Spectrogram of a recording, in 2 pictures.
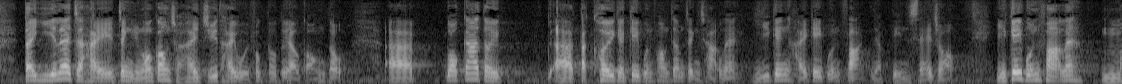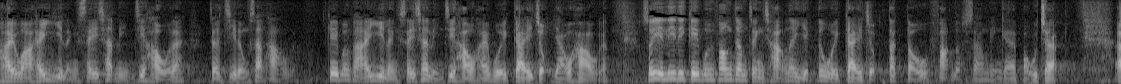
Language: Cantonese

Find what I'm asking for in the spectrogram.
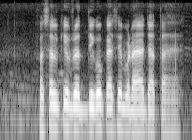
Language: Hindi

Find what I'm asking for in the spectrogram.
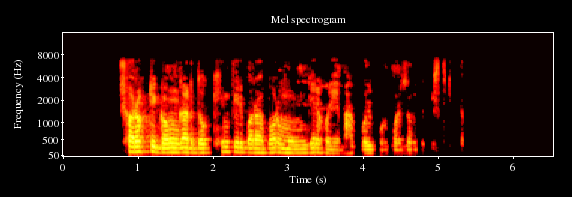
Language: Bangla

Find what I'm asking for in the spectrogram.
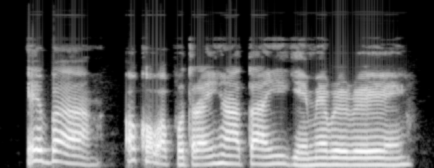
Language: Igbo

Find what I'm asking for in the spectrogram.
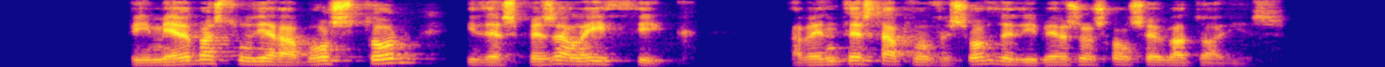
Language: Catalan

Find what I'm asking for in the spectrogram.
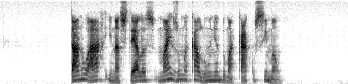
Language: Portuguese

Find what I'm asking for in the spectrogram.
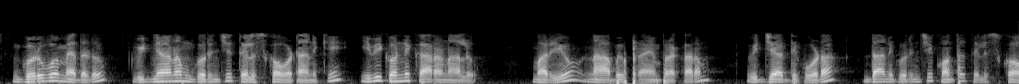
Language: Telugu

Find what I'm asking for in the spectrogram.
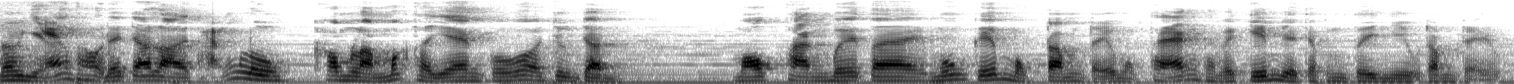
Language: Vietnamese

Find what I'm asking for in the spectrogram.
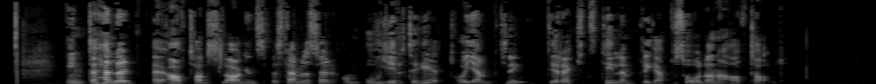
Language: Swedish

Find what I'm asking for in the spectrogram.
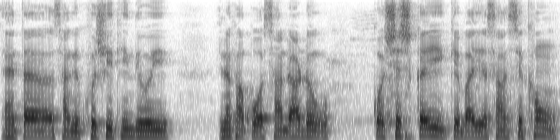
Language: Sindhi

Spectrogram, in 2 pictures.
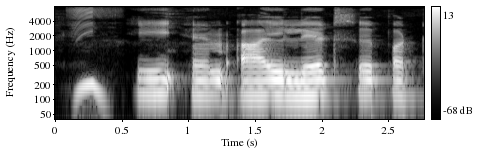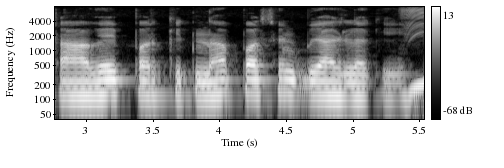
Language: Bhojpuri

